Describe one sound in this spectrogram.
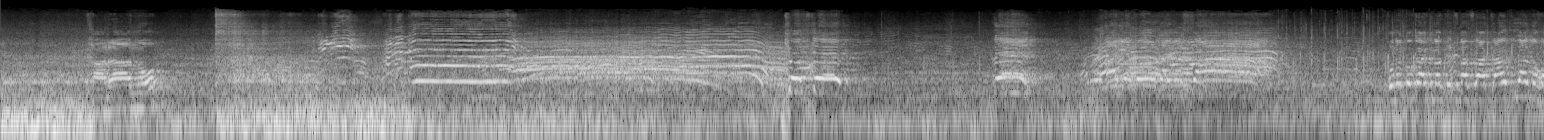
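A group of young women chant and shout loudly outdoors.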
